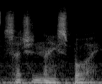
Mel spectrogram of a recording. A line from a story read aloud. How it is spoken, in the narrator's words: whispered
